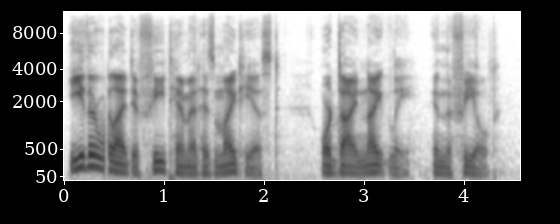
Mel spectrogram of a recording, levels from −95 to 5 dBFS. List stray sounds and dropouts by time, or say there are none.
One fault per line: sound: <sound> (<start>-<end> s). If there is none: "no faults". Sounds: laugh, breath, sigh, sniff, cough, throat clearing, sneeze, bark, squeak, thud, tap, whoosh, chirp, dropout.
sound: dropout (0.4-0.4 s)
